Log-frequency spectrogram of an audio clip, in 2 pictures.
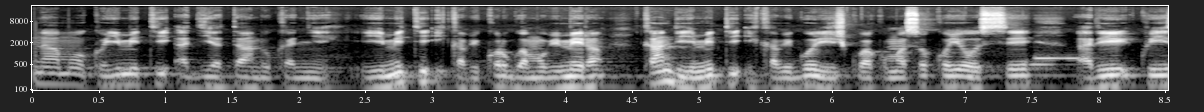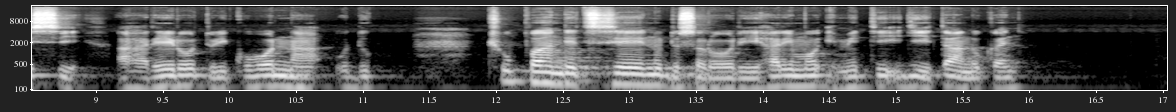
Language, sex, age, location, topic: Kinyarwanda, male, 25-35, Huye, health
